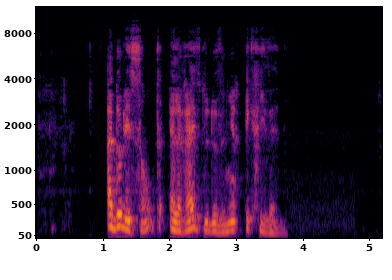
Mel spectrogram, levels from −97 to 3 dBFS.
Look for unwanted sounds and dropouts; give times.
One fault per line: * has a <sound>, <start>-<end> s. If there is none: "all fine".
all fine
